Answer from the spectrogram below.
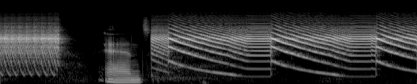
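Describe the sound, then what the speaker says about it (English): A vintage G1 Transformers Shockwave laser gun toy gives a loud electronic blare, a short buzzy tone, then a rapid string of descending zapping sweeps that repeat steadily. "You've got a robot that goes into a laser gun that makes sounds and has lights."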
